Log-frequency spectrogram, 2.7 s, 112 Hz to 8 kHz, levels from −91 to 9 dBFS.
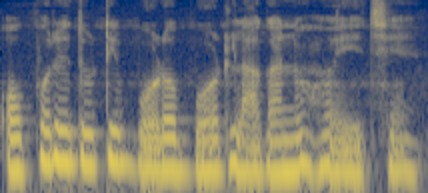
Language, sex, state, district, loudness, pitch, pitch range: Bengali, female, West Bengal, Alipurduar, -13 LUFS, 190 Hz, 180-210 Hz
